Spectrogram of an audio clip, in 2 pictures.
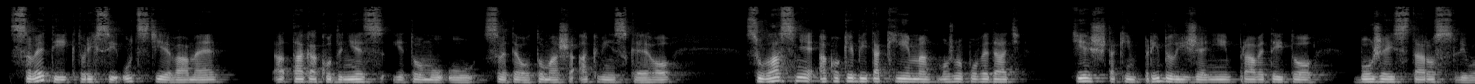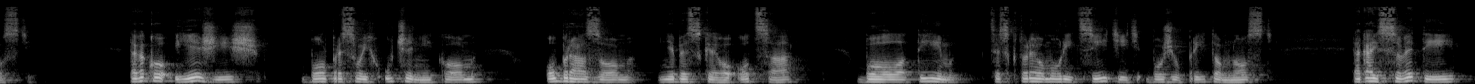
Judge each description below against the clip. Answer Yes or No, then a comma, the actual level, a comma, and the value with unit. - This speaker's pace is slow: Yes, slow, 100 wpm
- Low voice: Yes, low, 115 Hz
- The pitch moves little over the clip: Yes, narrow, 2.1 semitones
